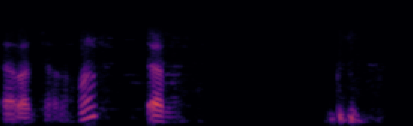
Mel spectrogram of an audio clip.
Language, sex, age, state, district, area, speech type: Gujarati, male, 18-30, Gujarat, Anand, urban, conversation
